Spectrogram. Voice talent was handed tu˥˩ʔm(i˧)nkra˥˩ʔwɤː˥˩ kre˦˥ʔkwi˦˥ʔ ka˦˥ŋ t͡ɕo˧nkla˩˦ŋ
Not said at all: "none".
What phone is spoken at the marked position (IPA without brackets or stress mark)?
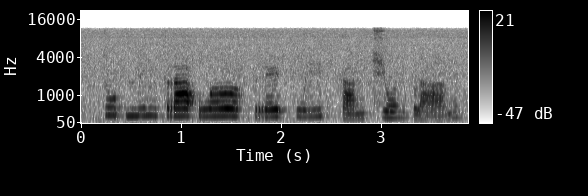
i˥˩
